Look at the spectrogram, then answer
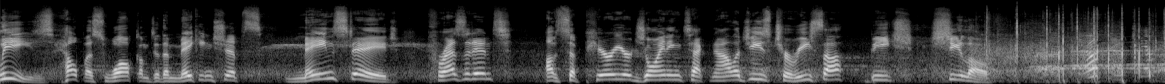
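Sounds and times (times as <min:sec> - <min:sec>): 
speech: 0:00.0 - 0:10.2
audience applause: 0:09.9 - 0:11.6.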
